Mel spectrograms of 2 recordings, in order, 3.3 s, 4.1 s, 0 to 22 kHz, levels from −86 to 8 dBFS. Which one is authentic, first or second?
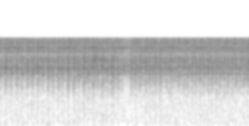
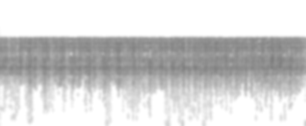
first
